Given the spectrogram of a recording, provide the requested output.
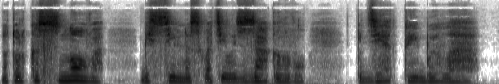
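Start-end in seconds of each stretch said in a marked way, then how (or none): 3.6-4.8 quiet whispered voice. Egor sits beside her on the bed and asks her, whispering. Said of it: "шепотом спросил Егор".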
